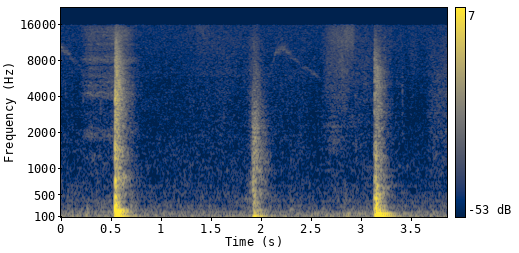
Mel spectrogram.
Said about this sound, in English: Footsteps, heavy. Metal, clanging against metal.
